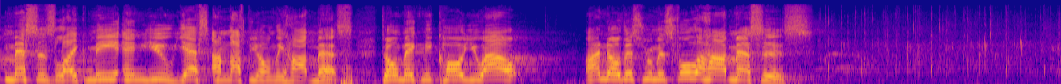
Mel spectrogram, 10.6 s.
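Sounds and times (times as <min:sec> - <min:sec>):
speech: 0:00.0 - 0:08.2
weak audience clapping: 0:08.2 - 0:10.6.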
